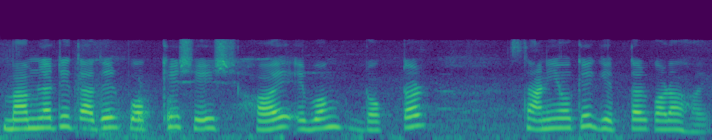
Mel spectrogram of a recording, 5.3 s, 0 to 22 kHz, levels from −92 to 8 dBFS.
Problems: constant background noise, background conversations at intervals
